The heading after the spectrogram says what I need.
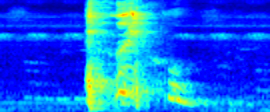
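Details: Young child coughing while eating: one sharp cough then a brief throaty follow-up sound in a quiet room.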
